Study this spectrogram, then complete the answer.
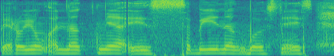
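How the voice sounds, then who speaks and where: A woman speaks at a moderate pace with a medium pitch, and noticeable background noise is present. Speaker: overseas domestic worker vlogger. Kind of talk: casual vlog.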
